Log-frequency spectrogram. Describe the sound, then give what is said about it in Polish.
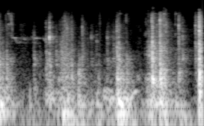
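A padlock on the exit from a house's porch to the garden being opened: a string of metallic clicks and rattles, with a brief thin squeak early on and sharper clacks near the end, no voices. “Na kłódkę zamykane.”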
